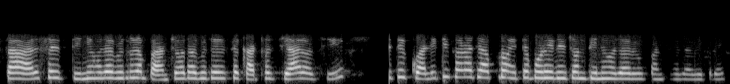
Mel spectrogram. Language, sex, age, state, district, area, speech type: Odia, female, 45-60, Odisha, Boudh, rural, conversation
